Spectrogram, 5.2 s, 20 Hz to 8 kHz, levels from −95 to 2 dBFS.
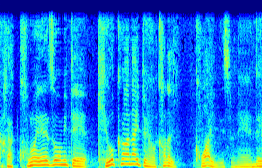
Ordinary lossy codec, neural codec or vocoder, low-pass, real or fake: none; codec, 16 kHz, 1.1 kbps, Voila-Tokenizer; 7.2 kHz; fake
